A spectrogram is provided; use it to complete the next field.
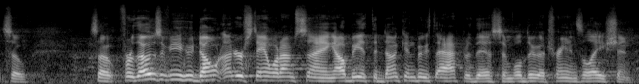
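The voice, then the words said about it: Kentucky accent. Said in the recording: “my normal Kentucky accent”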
